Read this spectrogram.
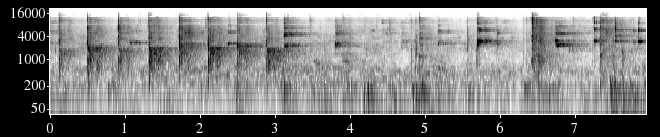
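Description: Shoes squeak on a sports floor.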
